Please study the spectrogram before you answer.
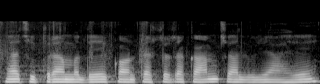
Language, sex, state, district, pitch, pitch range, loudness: Marathi, female, Maharashtra, Gondia, 115 Hz, 115-120 Hz, -16 LUFS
